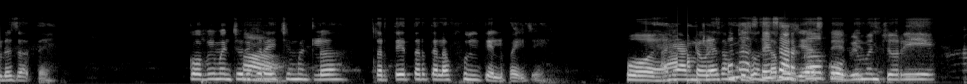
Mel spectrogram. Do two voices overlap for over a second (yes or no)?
yes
